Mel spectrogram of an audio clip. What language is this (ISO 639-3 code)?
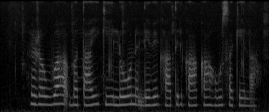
mag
